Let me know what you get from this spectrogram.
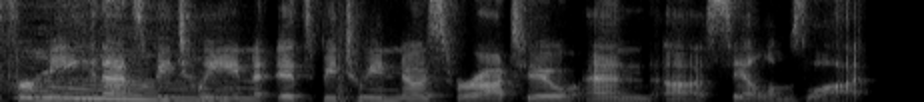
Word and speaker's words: NOS4A2: Yeah, like in Nosferatu, which if you're not familiar with that book, it's a license plate, so that's how you pronounce it, but it's NOS4A2. Nosferatu.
